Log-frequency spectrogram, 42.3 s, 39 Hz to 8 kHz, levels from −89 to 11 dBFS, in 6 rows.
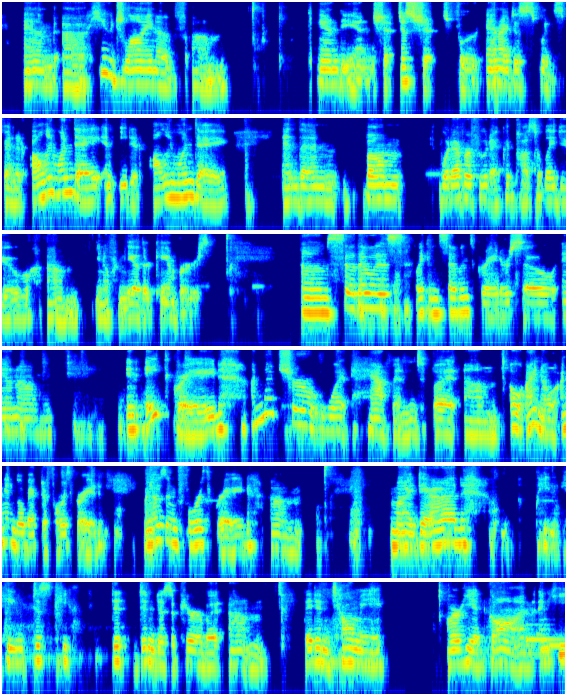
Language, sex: English, female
